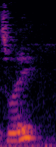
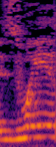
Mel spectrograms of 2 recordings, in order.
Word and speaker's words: Zwi: So, Zwee? Is it Zwee? – Well, pronunciation? – Yeah, Zwee is the pronunciation, yep.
